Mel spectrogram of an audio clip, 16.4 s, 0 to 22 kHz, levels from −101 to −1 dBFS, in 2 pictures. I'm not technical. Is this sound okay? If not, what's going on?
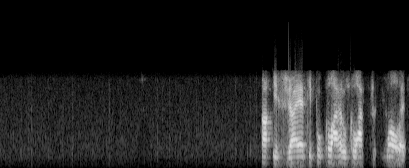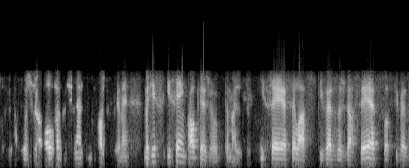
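No, there are several problems, one running through the whole recording and others at particular moments.

Throughout, this speech has passed through the G.729 codec, a heavily compressing phone-call format. It rebuilds the voice from a simplified model rather than storing the sound itself, and the line carries only roughly 250 Hz to 3.4 kHz. The result is thin, slightly rough and artificial-sounding, like an older internet phone call, and here that damage is plainly audible.

Between 6.89 and 7.53 s, 8.36 and 9.64 s, and 10.23 and 10.5 s, a second, fainter voice can be heard well below the main one. This is the other side's voice leaking through, likely because the talker's device played the other person on a loudspeaker and the echo canceller didn't fully remove it from the microphone.

From 7.11 to 10.53 s the main voice keeps sinking, at times almost disappearing, for about two seconds in total. 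Again at 13.37 to 13.55 s it dips, though only mildly. This is speech suppressed in double talk: likely, with both people speaking at once, the echo canceller couldn't tell the talker apart from the loudspeaker echo and turned everything down.

At 15.19 to 15.25 s there is a brief smeared moment. This is VoIP packet loss concealed by the speech codec: about 20 ms of audio went missing, which fits a single lost packet. The decoder filled the gap by stretching the last bit of sound, and the voice stays slightly off for a moment afterwards.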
